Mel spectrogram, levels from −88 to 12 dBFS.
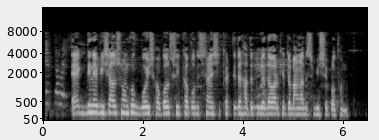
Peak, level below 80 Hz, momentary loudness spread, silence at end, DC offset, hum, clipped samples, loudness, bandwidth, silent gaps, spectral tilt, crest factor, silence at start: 0 dBFS; -56 dBFS; 11 LU; 0.4 s; under 0.1%; none; under 0.1%; -17 LUFS; 8.2 kHz; none; -4 dB/octave; 18 dB; 0.05 s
